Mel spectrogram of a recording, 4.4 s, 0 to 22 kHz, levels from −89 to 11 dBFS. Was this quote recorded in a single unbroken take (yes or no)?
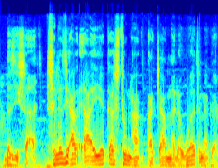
yes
